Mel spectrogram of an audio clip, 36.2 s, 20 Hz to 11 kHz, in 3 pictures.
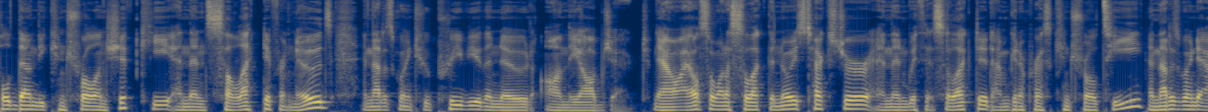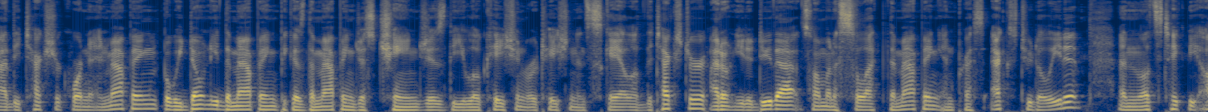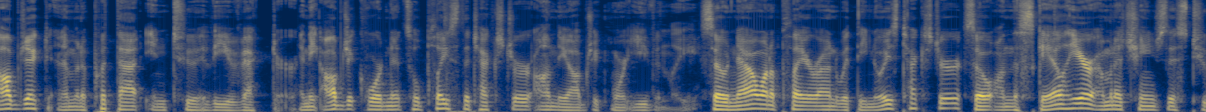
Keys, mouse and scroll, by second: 2.1 ctrl+shift+click, 5.5 scroll up 1, 6.2-10.1 drag, 11.2 ctrl+t, 11.4 middle click, 12.3 a, 12.5 click, 13.0-15.7 middle drag, 18.7-21.8 drag, 21.8 x, 22.5 click, 23.8-28.7 drag, 28.7-30.4 scroll up 2, 30.4 middle click, 30.9 scroll down 1, 31.0 middle click, 31.9 click, 34.6-36.2 drag.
